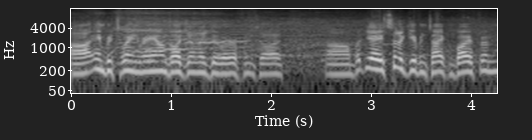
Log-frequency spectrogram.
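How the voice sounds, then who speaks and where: Over noticeable background noise, a speaker in an Australian accent talks at a very fast pace. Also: man. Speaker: RC racing team mechanic and parent. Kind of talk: interview.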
